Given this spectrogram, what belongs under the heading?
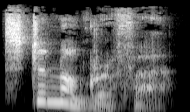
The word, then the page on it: stenographer: British English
